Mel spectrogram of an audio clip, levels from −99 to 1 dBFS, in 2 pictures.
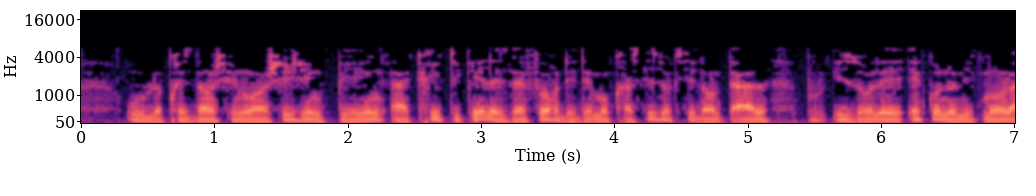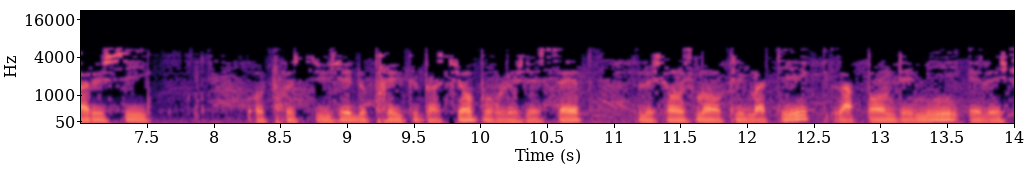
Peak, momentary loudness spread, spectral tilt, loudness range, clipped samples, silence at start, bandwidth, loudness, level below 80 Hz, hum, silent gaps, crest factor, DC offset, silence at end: -6 dBFS; 9 LU; -5.5 dB/octave; 3 LU; under 0.1%; 0 s; 6 kHz; -24 LUFS; -38 dBFS; none; none; 16 dB; under 0.1%; 0 s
